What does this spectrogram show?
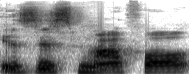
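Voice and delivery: plain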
